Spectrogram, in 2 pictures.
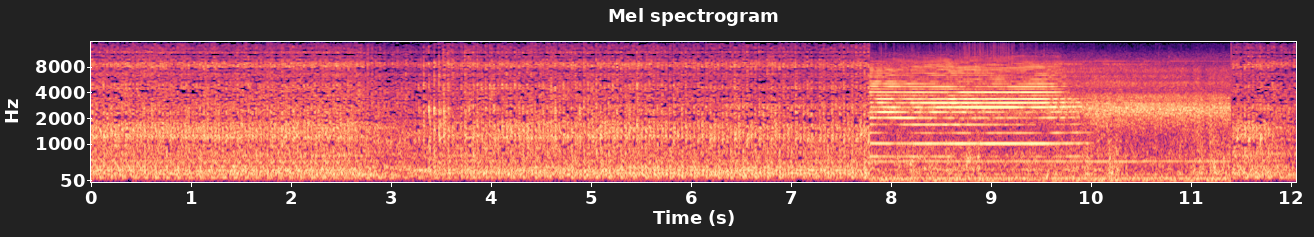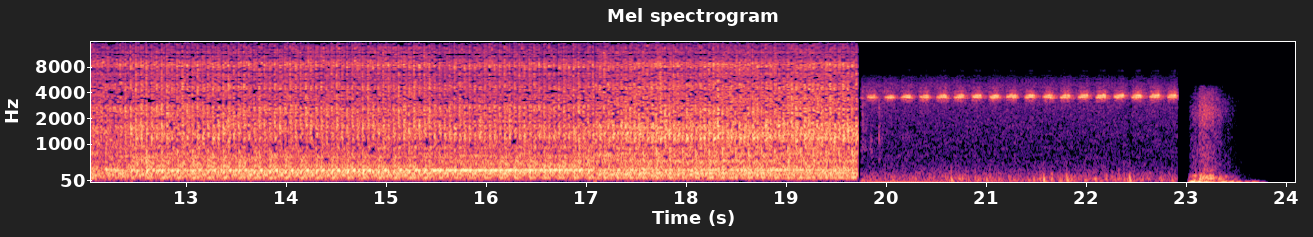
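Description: A small vehicle running steadily, with a horn sounding for about three seconds near the middle. Near the end the running stops and a quieter stretch follows with a high steady tone, which cuts off abruptly.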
